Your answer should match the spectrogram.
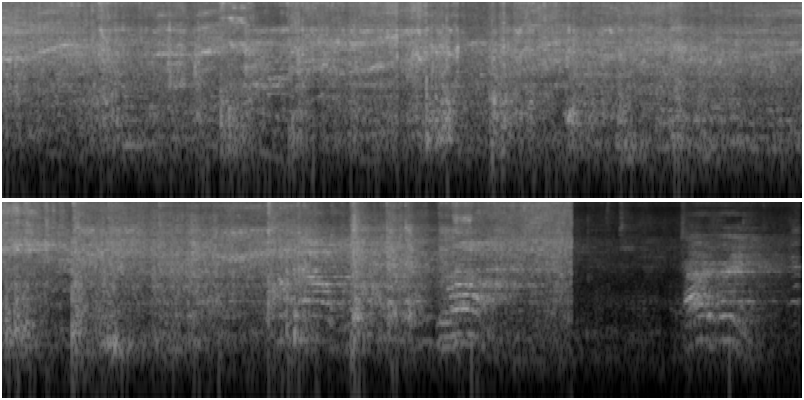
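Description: Two electric R/C monster trucks racing flat out, motors whining up in pitch and tyres rushing over a concrete floor, with sharp knocks as they hit the wooden jump ramps; voices shout over it. The sound cuts off suddenly about two seconds before the end.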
